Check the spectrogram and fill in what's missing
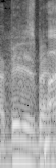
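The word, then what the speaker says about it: Billy's Band: Я что, правильно говорю? – Да, Биллис Бенд э, здесь.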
